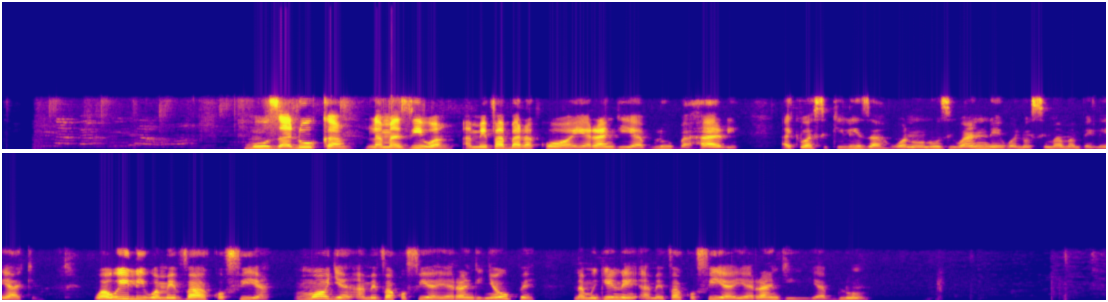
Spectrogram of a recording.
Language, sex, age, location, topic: Swahili, female, 25-35, Dar es Salaam, finance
